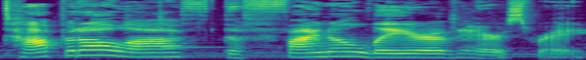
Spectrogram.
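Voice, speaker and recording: With music in the background, a woman speaks at a fairly slow pace, her pitch swinging very widely. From Philippines. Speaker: beauty vlogger. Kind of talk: hair tutorial voice-over. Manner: friendly, upbeat.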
